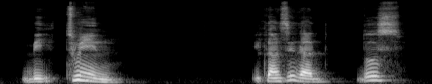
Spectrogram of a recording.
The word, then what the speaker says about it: between: And the next one is between, between. You can see that those syllables in capital letters are stressed.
